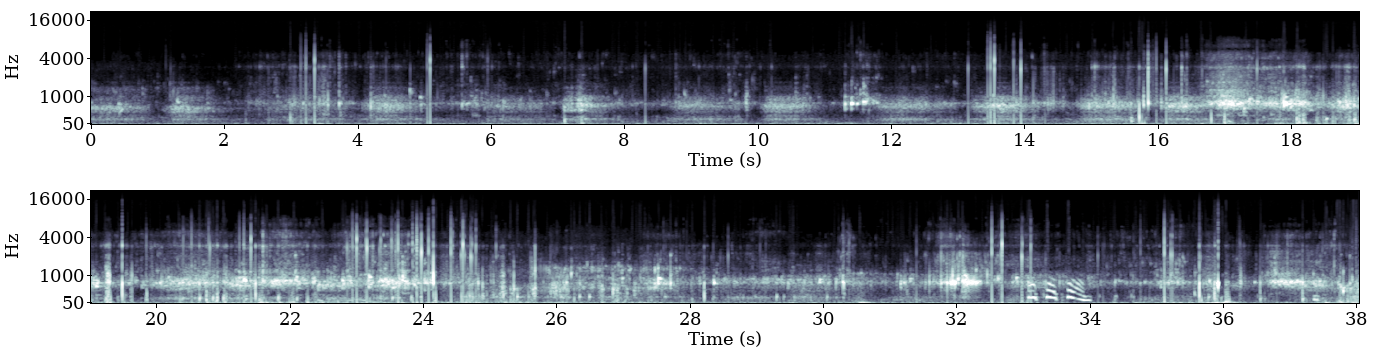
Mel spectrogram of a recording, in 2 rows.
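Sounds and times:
muffled underwater rush: 0.0s - 38.0s
sharp clicks and crackles: 2.9s - 4.0s, 13.0s - 29.3s, 30.2s - 33.2s, 34.0s - 38.0s.

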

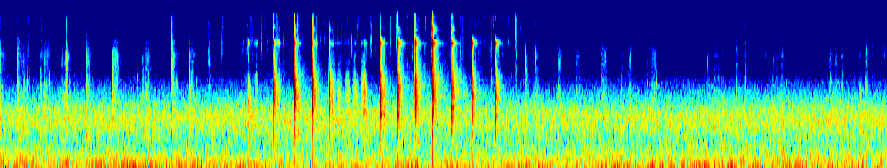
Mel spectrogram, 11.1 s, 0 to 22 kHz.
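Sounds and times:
quick sharp taps and clicks: 3.1s - 6.7s.

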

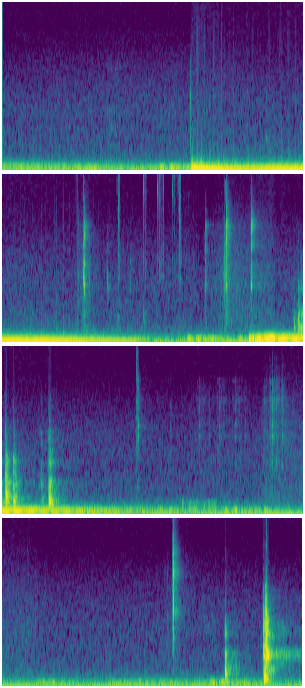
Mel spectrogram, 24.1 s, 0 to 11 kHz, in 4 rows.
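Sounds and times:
deep rumbling drone: 0.0s - 23.3s.

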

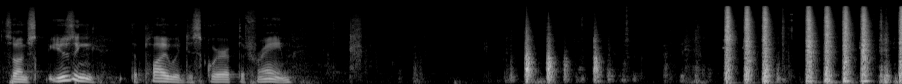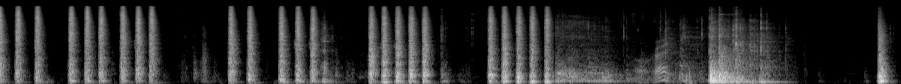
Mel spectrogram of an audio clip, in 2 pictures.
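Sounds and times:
nail gun firing: 7.2s - 10.7s, 11.3s - 14.6s.

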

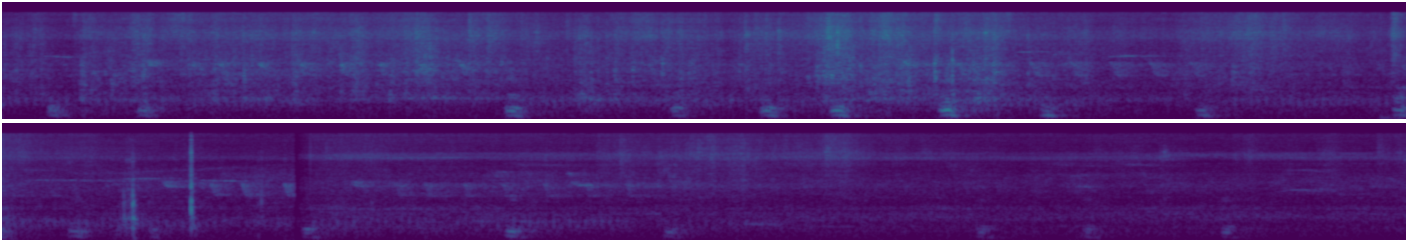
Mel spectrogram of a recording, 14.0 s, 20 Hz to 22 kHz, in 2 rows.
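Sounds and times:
pig grunting: 2.4s - 5.4s.

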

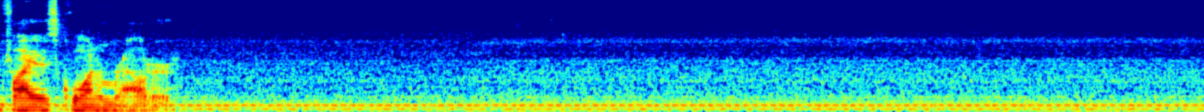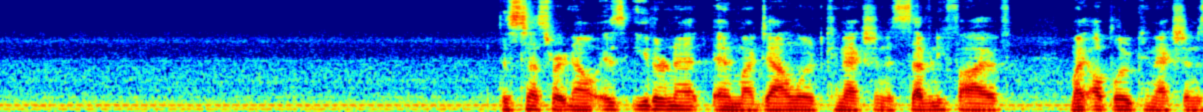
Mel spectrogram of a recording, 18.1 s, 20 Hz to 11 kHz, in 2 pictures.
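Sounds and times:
faint high-pitched whine: 0.0s - 18.0s
low room noise hum: 0.0s - 18.0s.

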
